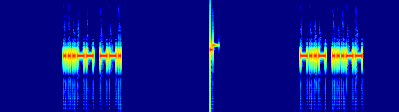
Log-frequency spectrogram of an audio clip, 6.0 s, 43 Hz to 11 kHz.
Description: Morse code, heard as a keyed tone, about 36 wpm, 700 Hz. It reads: 3 G X 3
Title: Single-Letter Single-Number 35wpm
